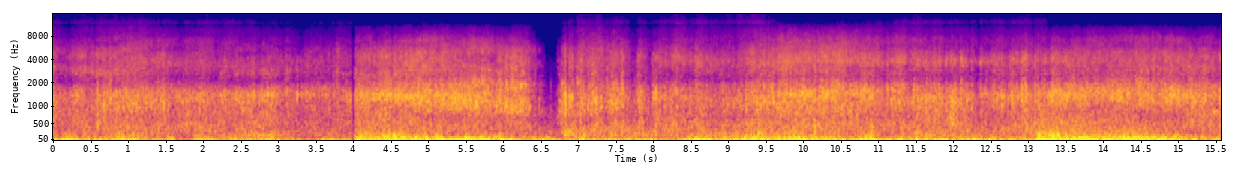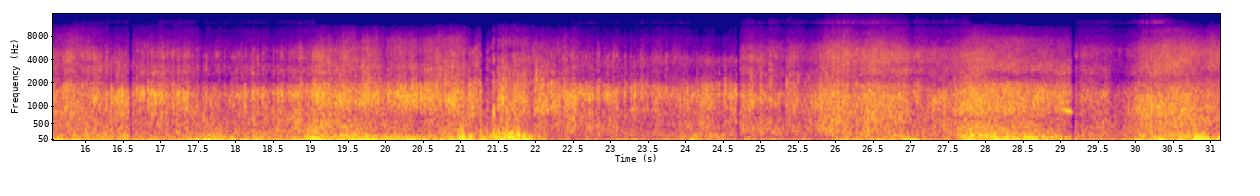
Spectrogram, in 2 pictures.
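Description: Wind buffeting a camera microphone while skiing downhill, rumbling in gusts, over the steady hiss and scrape of skis running on packed snow.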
